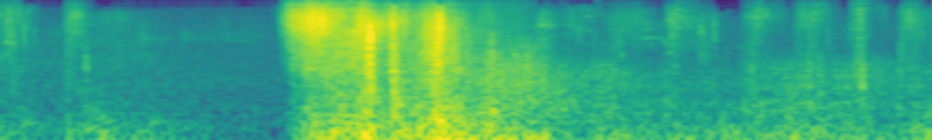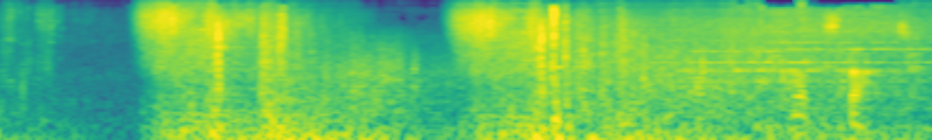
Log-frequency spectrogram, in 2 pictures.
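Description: Confringo fire spell blasts in the Hogwarts Legacy video game: two loud, sustained booming explosion bursts with rumbling low end, the first dying away before a second and third roll in, no talk over them.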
